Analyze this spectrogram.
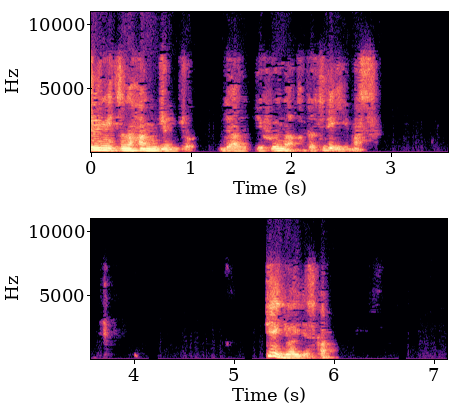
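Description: A man speaks calmly into a microphone, heard as through an online call.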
